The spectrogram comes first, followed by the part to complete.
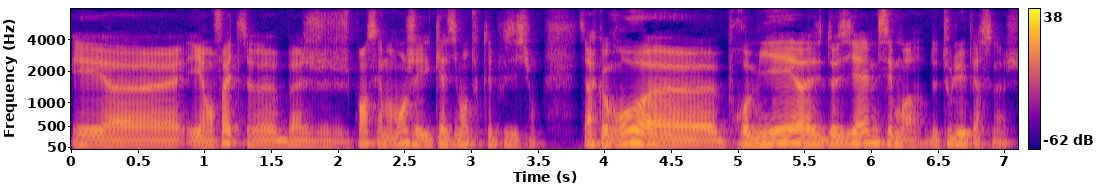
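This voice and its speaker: Here a man speaks at a very fast pace and a medium pitch. His pitch variation is ordinary. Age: 30s. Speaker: former pro gamer and entrepreneur. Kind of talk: interview.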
